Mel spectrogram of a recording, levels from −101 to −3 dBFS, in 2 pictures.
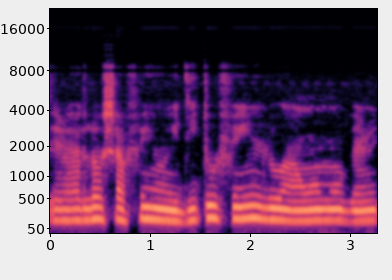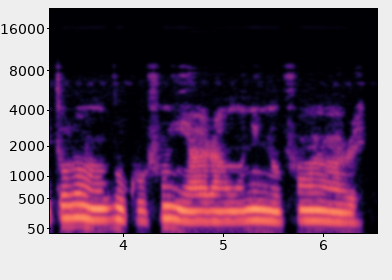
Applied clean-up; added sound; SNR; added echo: none; none; none; none.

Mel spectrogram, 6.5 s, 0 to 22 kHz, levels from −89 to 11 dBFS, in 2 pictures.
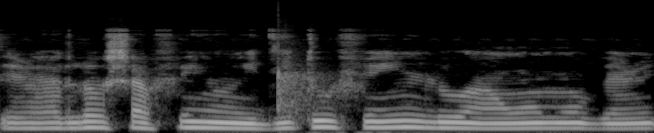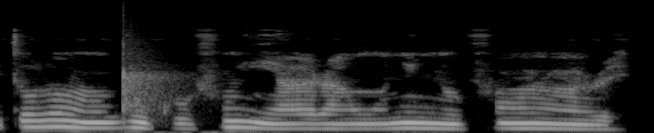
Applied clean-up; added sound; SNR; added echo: none; Clapping; 19 dB; none.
